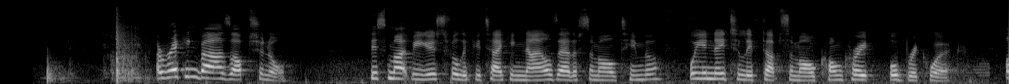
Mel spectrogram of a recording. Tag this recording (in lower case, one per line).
speech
